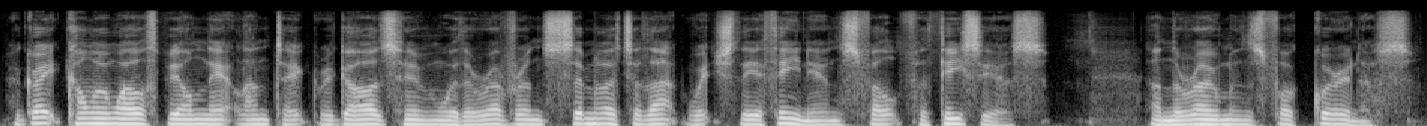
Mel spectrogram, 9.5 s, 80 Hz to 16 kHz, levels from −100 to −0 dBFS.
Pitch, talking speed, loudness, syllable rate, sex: 130 Hz, 160 wpm, -17 LUFS, 4.8 syllables/s, male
